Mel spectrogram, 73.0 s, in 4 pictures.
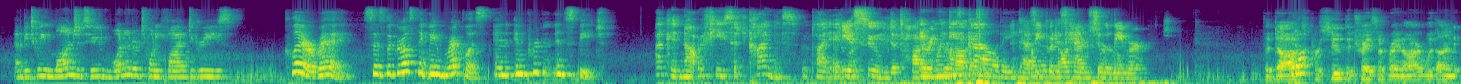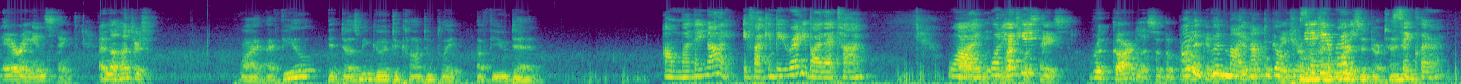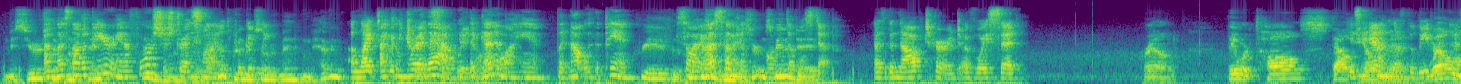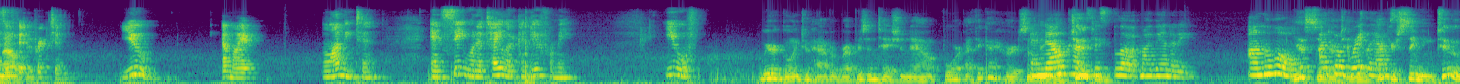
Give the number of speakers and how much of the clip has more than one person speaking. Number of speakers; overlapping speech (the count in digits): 7, about 30%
